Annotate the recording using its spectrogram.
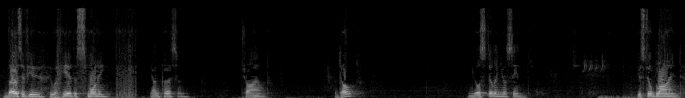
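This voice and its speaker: A man with an Australian accent preaching a sermon as pastor in a church, earnest and pleading, dropping to a hush and then rising again. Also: medium pitch, drawn-out words, pauses often. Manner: earnest, pleading, swings from hushed to raised. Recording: dull lo-fi church recording.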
